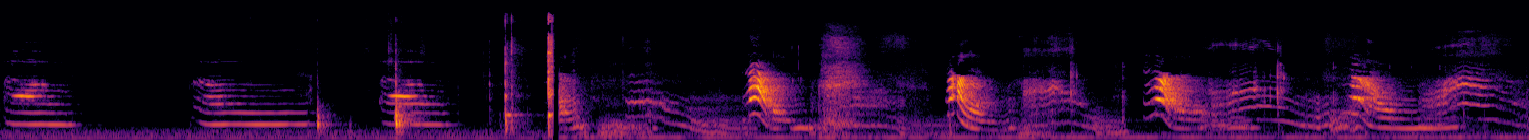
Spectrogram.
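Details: Domestic cat in a funny pet compilation, giving a series of meows and caterwauls roughly every two seconds, some drawn out and falling in pitch, with a click and speech-like voices mixed in.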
